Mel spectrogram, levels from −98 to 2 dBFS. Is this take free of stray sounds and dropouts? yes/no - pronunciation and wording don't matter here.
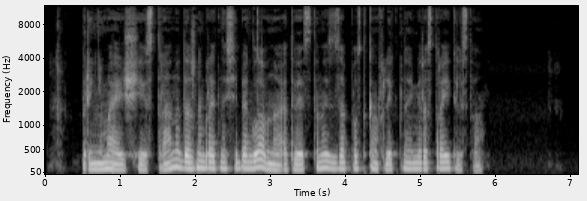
yes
